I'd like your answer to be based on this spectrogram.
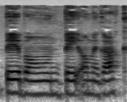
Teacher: you've got the B's and the short I versus the long I sound · Term: alliteration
